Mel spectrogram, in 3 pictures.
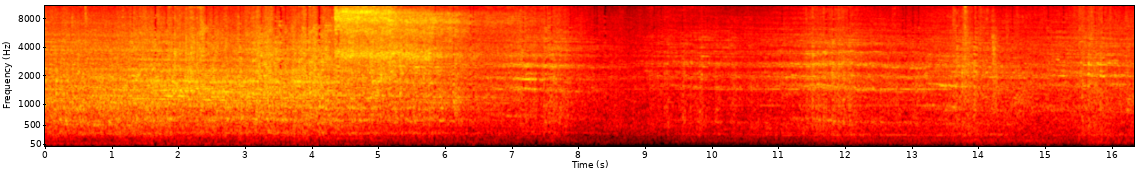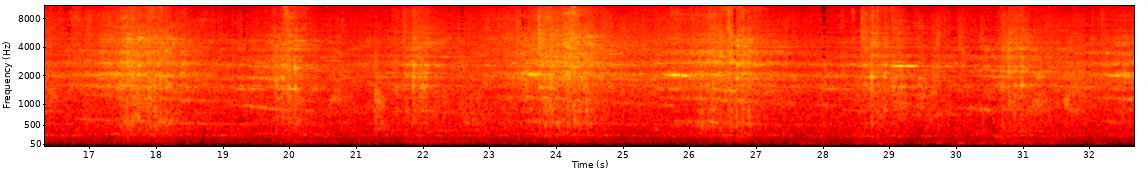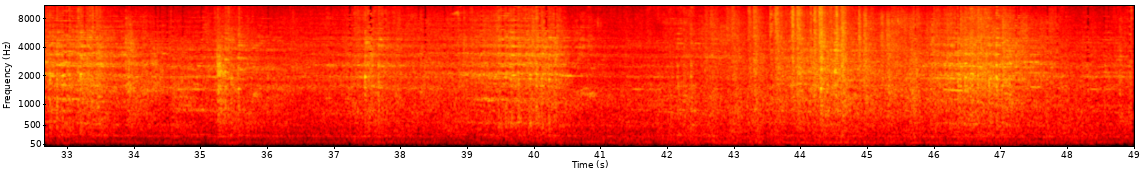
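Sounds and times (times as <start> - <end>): steel wheels clacking on rails: 0.0 - 49.0
high wheel squeal: 3.9 - 8.8, 25.6 - 30.4.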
